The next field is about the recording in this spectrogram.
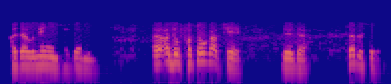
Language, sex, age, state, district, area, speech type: Manipuri, male, 18-30, Manipur, Tengnoupal, rural, conversation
